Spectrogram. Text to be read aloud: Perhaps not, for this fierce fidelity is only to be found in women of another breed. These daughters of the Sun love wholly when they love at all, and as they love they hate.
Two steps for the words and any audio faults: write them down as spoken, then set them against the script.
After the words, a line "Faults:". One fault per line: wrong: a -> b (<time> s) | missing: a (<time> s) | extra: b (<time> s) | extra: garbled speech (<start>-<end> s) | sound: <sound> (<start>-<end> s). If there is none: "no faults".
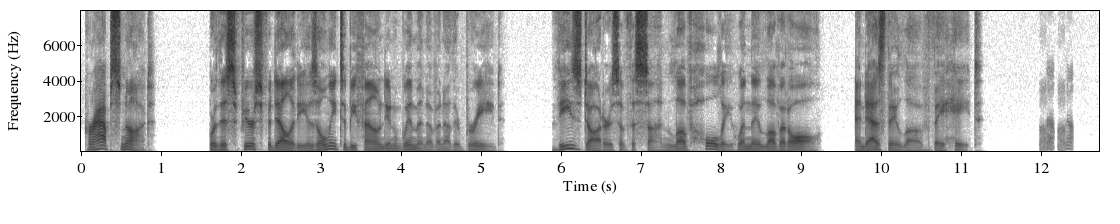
Perhaps not, for this fierce fidelity is only to be found in women of another breed. These daughters of the Sun love wholly when they love at all, and as they love they hate.
Faults:
sound: laugh (12.0-12.4 s)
